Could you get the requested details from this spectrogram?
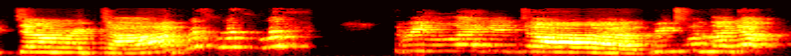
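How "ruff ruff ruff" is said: high, softer yappy barks; playful dog barks. Pretend. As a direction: yip like a small puppy. Downward dog, barking again.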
